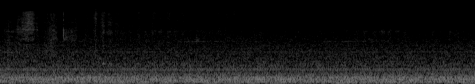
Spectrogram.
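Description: Quiet steady low hum of the room, with a few faint soft ticks in the first half-second as garlic powder is shaken from a plastic spice shaker onto a raw chicken.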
